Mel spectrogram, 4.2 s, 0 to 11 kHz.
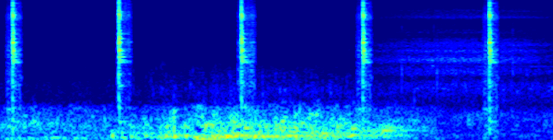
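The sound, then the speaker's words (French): Five sharp, bright taps on a bar ring out underwater in a steady rhythm, roughly one per second, over a low, murky churning rumble. The rhythm is beaten on a bar by an aquatic dance instructor leading a class, heard underwater from more than 100 meters away. “j'entends sous l'eau un son très proche. Il provient d'un rythme fait par une barre menée par une prof de danse aquatique.”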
